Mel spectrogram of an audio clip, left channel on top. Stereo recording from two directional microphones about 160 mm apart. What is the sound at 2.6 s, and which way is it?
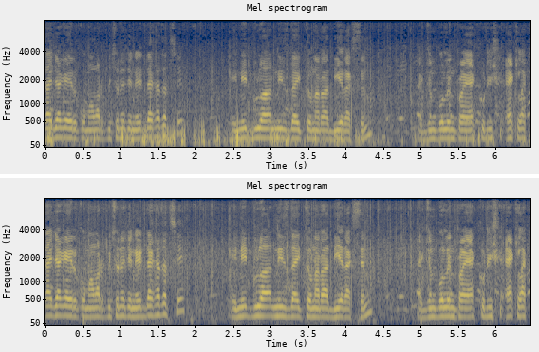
Speech, 10° right (ahead or behind).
